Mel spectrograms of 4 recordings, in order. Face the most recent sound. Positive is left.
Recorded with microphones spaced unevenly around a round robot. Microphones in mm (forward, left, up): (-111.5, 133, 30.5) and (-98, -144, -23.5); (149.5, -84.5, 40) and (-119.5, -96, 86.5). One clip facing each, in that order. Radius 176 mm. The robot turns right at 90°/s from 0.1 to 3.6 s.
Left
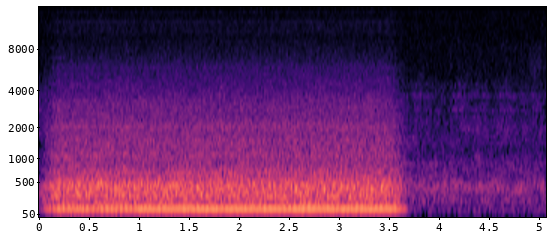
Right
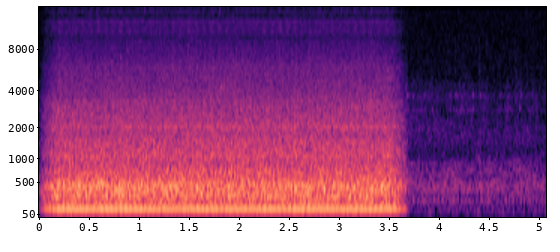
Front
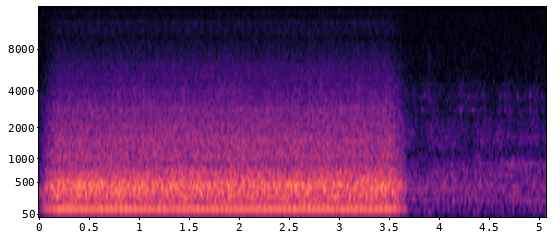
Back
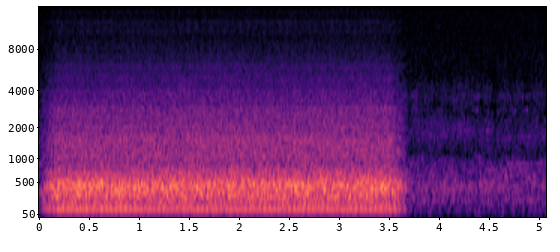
No sound to turn to.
